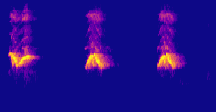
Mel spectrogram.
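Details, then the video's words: Three clear, slurred notes from a Brazilian tanager, evenly spaced just under a second apart, in otherwise quiet surroundings. "canto de Tiê sangue"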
